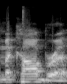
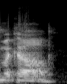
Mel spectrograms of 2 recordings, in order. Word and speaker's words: macabre: it turns out that in Britain they pronounce it Macabra, but in the Oh. US it's pronounced macabre.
